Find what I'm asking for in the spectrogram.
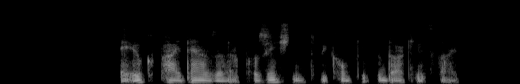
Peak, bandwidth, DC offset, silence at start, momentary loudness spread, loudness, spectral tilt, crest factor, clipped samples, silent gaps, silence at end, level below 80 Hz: -16 dBFS; 7.2 kHz; under 0.1%; 1.2 s; 10 LU; -35 LUFS; -7.5 dB/octave; 20 dB; under 0.1%; 1.55-1.61 s, 2.41-2.46 s, 3.70-3.77 s; 0.6 s; -64 dBFS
